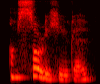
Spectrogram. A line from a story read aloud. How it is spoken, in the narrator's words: Theo said gently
